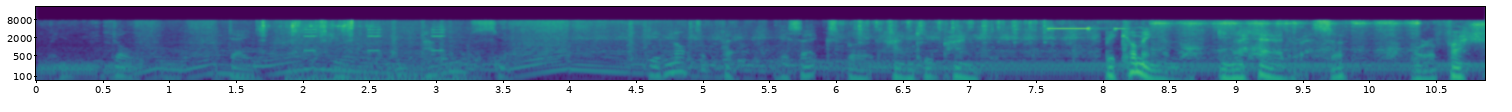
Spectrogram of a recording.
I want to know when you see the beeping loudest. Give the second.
8 s.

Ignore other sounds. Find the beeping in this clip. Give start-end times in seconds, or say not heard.
1.9-3.3, 7.5-8.2.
